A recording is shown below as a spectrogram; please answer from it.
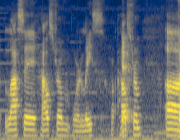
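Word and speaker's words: Lasse: to butcher his name lass halstrom or lace hrom um no it's lass lass that's the way it pronounces it at least on on Google yeah and uh he's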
